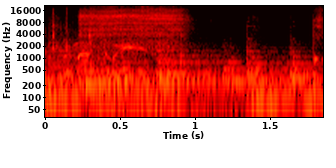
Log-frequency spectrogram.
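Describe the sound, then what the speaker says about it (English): A short hissing spray bursts from a can, about a second of steady loud hiss, then a brief pause and two shorter puffs, heard up close with no talking. "I'm so glad this is a spray here."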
